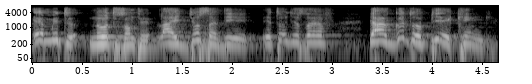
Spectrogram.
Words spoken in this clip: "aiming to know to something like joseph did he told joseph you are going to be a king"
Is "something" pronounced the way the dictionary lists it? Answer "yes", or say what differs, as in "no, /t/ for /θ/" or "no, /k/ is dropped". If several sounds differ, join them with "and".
no, /t/ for /θ/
